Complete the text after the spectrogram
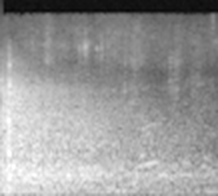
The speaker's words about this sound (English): And then once in a while, and this is what sets Kabul apart from other South Asian cities, is you'll hear a large explosion or a burst of gunfire because it still is a city that's at war.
